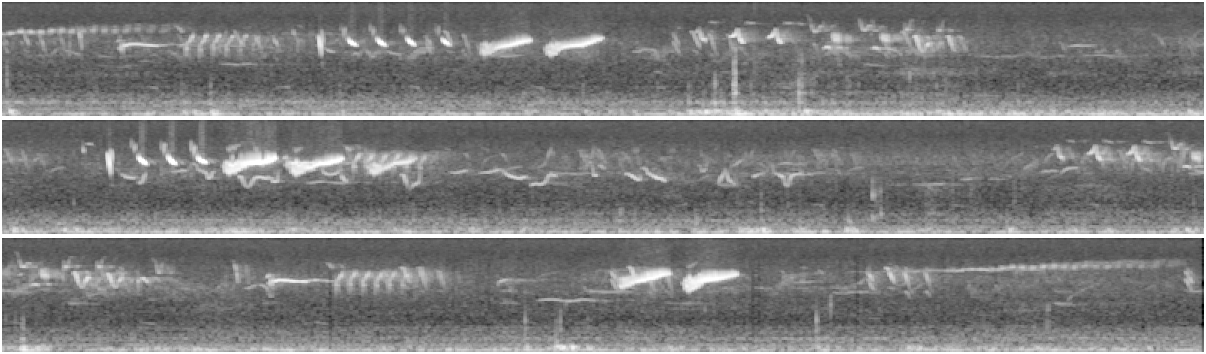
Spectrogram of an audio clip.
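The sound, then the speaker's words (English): Wild bird singing in several separated bursts of high, rapid chirping trills with quiet gaps between phrases, over a faint steady low hum and no voices. “Start recording a wild bird again.”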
